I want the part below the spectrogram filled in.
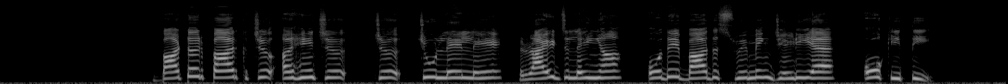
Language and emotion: Dogri, neutral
